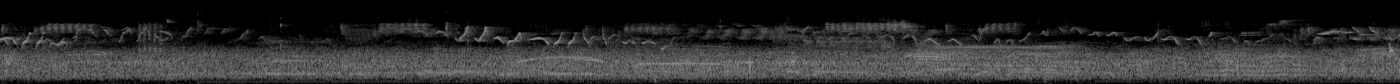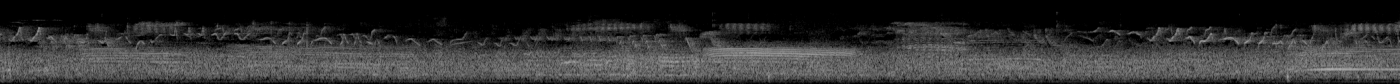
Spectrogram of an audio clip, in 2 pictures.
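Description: Many birds chirping and calling at once, with overlapping short whistles and trills, over a steady background hiss.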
